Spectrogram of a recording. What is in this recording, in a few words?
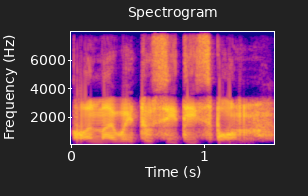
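on my way enemy spawn, balkan; balkan epic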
